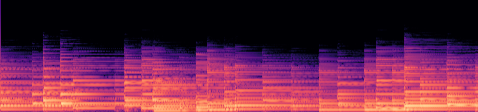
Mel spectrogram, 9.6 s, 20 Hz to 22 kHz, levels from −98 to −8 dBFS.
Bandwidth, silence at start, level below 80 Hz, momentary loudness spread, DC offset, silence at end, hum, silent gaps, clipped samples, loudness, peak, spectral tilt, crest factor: 4.1 kHz; 0 s; -42 dBFS; 11 LU; under 0.1%; 0 s; none; none; under 0.1%; -22 LUFS; -6 dBFS; -12.5 dB/octave; 16 dB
